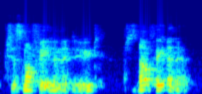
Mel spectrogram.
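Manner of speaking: high, weary dismissal; deflated, done with it; exasperated. Real, not acted. Dismissing the song.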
